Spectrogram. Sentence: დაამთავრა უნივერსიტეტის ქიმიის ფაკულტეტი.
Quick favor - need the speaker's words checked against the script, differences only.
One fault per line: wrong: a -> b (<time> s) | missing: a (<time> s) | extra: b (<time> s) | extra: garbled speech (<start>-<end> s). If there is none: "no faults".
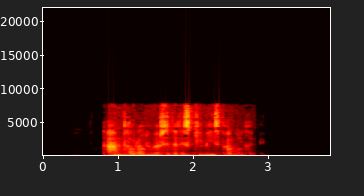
no faults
